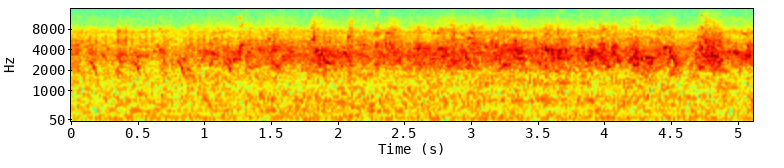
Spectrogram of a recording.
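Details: Chestnut-tailed starling giving short, high chirps and squeaky notes in quick irregular series, with several birds overlapping over a steady background hiss.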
